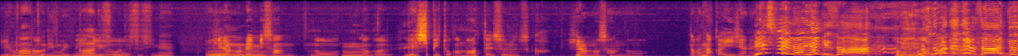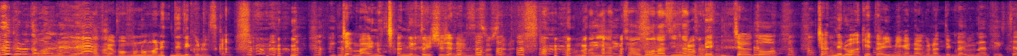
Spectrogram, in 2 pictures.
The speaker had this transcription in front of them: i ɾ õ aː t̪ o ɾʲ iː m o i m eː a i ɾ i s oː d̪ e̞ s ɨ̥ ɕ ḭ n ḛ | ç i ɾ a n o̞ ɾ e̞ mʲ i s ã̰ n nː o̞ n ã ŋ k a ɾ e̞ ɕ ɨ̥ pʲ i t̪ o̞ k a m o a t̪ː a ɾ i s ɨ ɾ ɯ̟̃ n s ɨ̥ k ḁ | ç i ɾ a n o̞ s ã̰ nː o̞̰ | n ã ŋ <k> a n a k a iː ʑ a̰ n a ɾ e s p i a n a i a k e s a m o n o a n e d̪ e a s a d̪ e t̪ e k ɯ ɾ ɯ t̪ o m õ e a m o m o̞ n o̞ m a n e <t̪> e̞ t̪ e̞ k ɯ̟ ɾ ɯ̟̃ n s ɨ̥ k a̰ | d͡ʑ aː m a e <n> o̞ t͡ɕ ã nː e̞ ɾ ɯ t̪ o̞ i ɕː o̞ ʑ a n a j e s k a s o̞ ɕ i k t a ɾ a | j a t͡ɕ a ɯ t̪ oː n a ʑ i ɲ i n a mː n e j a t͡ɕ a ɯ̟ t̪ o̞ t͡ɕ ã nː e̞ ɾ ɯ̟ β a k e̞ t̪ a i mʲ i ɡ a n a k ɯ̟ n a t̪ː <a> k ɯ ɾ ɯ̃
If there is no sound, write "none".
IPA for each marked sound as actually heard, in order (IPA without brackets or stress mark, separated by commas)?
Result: k, d̪, n, e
